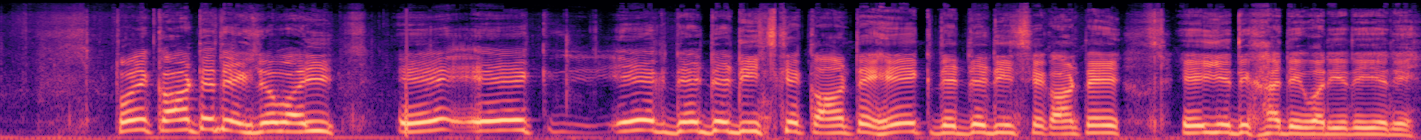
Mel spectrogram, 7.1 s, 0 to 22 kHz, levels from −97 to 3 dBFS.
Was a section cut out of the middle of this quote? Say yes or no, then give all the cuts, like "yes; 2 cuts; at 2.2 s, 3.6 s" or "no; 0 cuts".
no; 0 cuts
